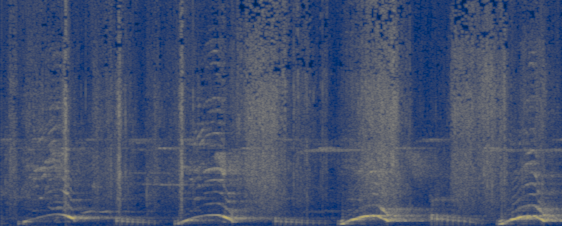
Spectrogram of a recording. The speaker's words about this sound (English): Get ready to dream yourself away to the dense rainforests of Indonesia. You remain still to listen to the sounds of the forest. You hear a rustling and suddenly you spot a giant, hairy, orange creature that appears among the greenery.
